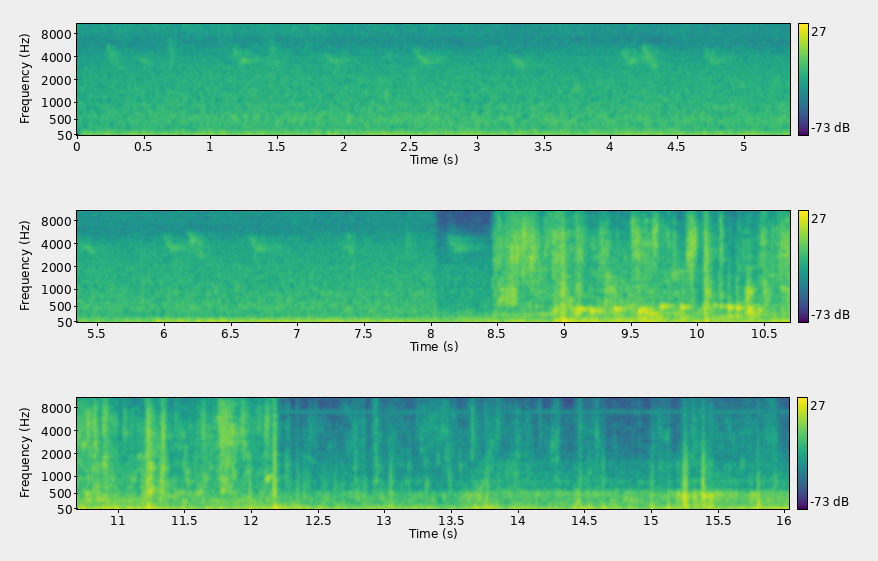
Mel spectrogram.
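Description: Creek water running with a steady rush and faint high chirps repeating about once a second; about eight seconds in it changes to closer, louder water trickling and gurgling over a branch, full of splashes and drips. A thin steady high tone joins in for the last few seconds.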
